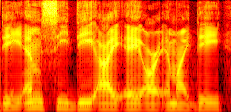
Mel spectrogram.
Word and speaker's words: McDiarmid: It's spelled D-I-A-R-M-I-D, M-C-D-I-A-R-M-I-D.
